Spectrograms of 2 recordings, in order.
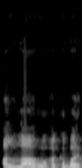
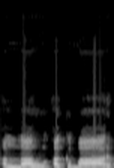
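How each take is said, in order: First: The vowel after b in Akbar is short. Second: The vowel after b in Akbar is drawn out. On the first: The speaker calls it right. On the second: The speaker calls it wrong.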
